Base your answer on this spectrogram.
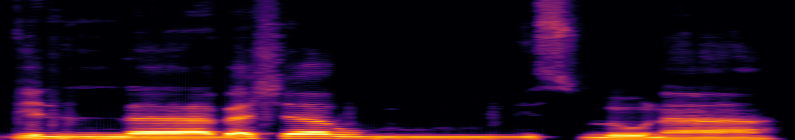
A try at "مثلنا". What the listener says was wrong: আবার মিসলুন হয়ে গেছে স্যার মিসলুনা মিস আরো জিব্বার আগা বের করেন মিসলুনা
